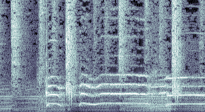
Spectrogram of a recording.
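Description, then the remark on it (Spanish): A rooster crows loudly, one long drawn-out call with a strained, wavering pitch that fills the whole moment, with no voices over it. “El gallo.”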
